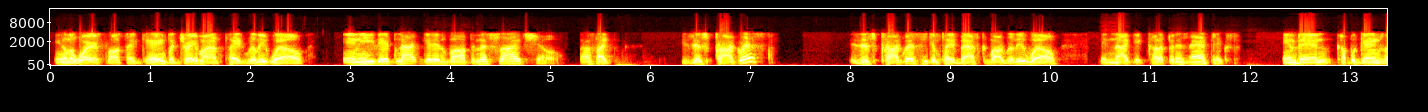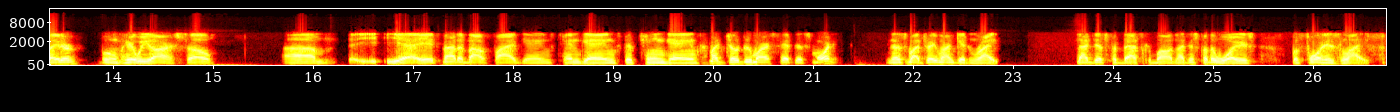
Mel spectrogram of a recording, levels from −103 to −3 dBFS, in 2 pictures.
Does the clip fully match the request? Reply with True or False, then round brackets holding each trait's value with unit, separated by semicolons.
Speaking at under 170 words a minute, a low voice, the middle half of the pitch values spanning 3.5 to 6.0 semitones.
False (205 wpm; 110 Hz; 4.9 semitones)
